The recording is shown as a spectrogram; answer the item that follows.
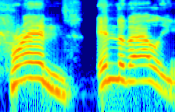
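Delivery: shrill, very high shouting. Character calling out to a group readying to fight, yelling back. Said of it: "Can I yell back".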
